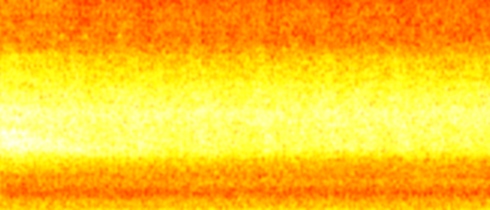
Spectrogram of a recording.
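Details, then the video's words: Cicadas calling all around a camp deep in southern summer woods at evening, forming an even, high-pitched hissing buzz of many overlapping insects without pauses. "Southern Evening Summer Cicada Symphony"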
